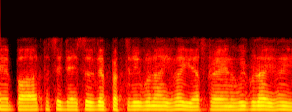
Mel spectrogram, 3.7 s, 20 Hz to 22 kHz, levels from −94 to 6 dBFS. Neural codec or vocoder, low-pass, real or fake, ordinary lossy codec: codec, 16 kHz in and 24 kHz out, 0.4 kbps, LongCat-Audio-Codec, two codebook decoder; 5.4 kHz; fake; Opus, 16 kbps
